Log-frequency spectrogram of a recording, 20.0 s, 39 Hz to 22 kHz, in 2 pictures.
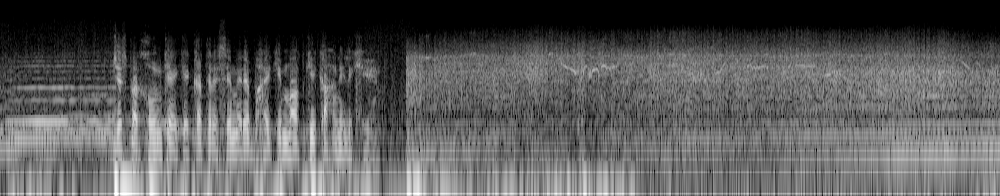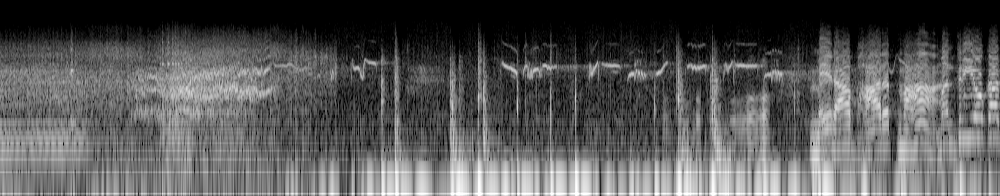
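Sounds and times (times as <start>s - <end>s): car engine humming: 3.8s - 13.6s
tyres skidding: 3.9s - 14.1s.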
